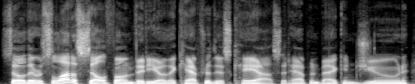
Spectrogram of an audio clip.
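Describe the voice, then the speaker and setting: A man's voice: mid-range voice, a little fast, dry recording. A man co-hosting a radio show, mixing news reading with casual commentary, close on a studio microphone. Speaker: radio co-host and news reader.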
